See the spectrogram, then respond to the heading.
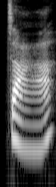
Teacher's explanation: In transliteration, we use this mark to suggest the tone, as opposed to falling tone. In rising tone, the pitch goes down first and then goes up.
